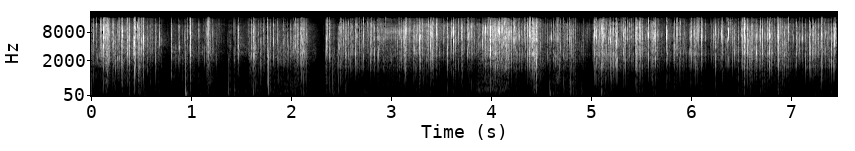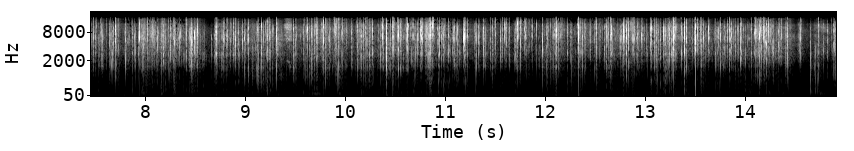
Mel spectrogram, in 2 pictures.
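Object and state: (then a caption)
Foil-wrapped gift box ornament. Fingers squeeze and crinkle the shiny gold foil wrapping a small gift-box Christmas ornament with a string loop, held up in one hand. The sound is a steady stream of crisp, bright crackles and crunches with almost no low end, each snap dying away instantly, with brief quieter pauses between squeezes.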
